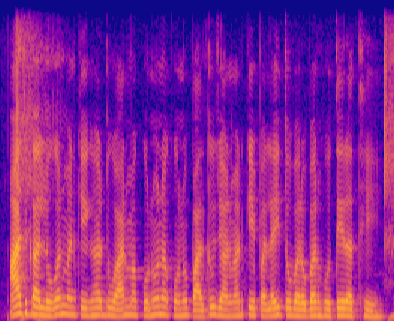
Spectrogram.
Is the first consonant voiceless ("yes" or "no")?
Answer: no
